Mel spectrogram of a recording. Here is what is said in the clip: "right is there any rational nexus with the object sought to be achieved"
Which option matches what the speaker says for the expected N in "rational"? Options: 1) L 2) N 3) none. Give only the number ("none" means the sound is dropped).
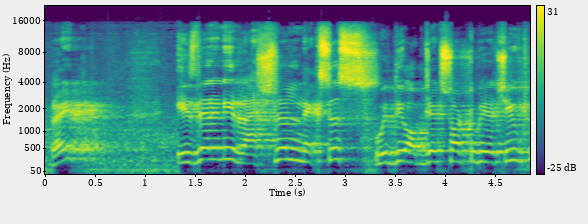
2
